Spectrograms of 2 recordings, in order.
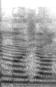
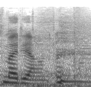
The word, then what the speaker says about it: Marjan: I'm Marjan. They say Marjan here. They always pronounce it Marjan, but it's Marjan.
